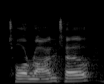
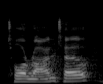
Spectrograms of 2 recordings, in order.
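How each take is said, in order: First: Every syllable of the word is clearly pronounced. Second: Every syllable of the word is clearly pronounced.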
